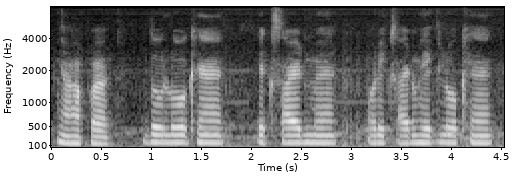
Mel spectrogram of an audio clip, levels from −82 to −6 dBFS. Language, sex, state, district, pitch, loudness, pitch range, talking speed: Hindi, male, Jharkhand, Deoghar, 150 Hz, -18 LUFS, 145-155 Hz, 200 wpm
